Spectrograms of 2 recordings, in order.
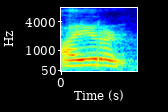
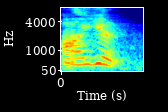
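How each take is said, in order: First: It is said with an r sound. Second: It is said without an r sound. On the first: "ഹിന്ദിക്കാരുടെ ഭാഷയിൽ ഐറൺ" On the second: "കേവിലാണ് ഏറ്റവും കൂടുതൽ അയൺ"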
